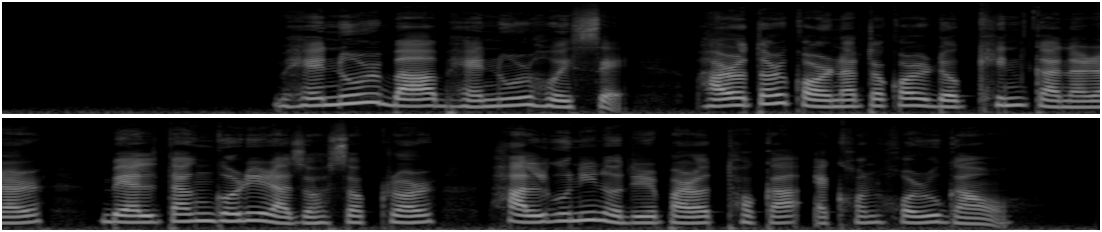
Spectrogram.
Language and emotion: Assamese, neutral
